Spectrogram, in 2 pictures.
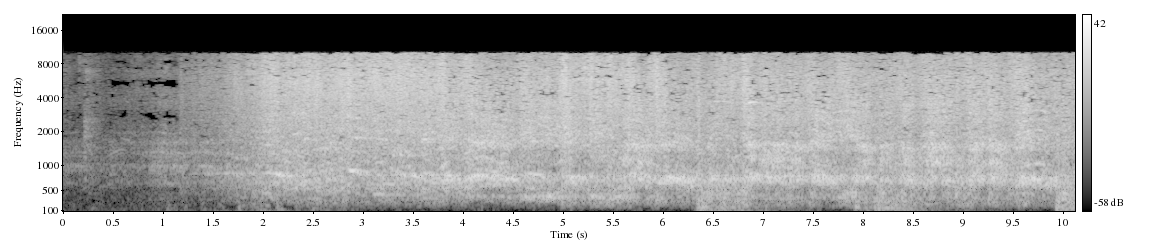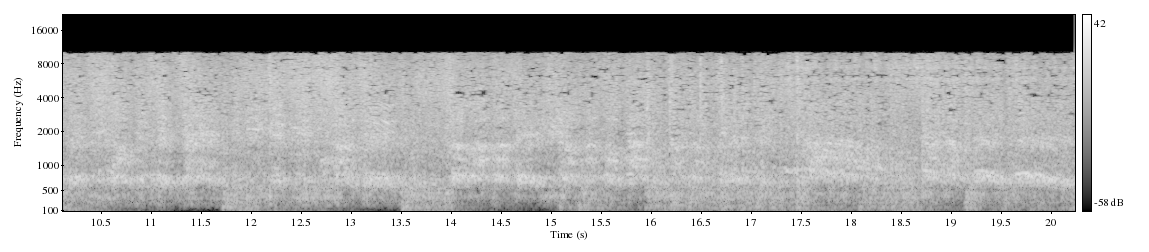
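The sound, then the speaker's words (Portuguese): A massive stadium crowd of organized Vitória football supporters from Bahia, Brazil, chants in unison, loud and sustained, with a steady rhythmic pulse after the sound swells in during the first couple of seconds. “de 97, então, a Tui canta”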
